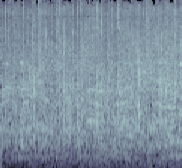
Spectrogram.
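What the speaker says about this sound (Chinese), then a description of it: "我们用热烈掌声来欢迎我们的会长吴春发吴会长" An audience at a school parent-education day bursts into dense, continuous applause to welcome the association president, many hands clapping at once at a steady, moderate level throughout.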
